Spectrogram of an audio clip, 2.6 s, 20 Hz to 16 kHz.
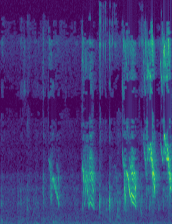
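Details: Wild sparrow visiting on 28 February: quick bursts of bright, slurred chirps, several overlapping in the second half, against a quiet background.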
